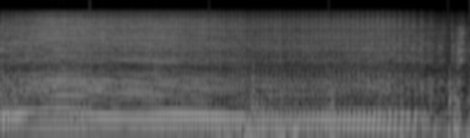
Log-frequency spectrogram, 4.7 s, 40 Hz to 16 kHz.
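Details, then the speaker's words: Kawasaki Ninja 250R inspected as a possible learner bike, apparently dropped (bent peg), started on choke: engine runs then turns choppy, coughing and stumbling, sputtering; sounds sick and needs a tune-up, cause unclear, idle then adjusted. "This bike really needs a tune-up. This bike sounds sick. Like it's... Something's not jiving there."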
